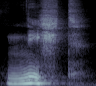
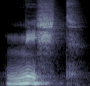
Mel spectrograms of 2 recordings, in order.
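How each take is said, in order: No difference in how they are said.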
